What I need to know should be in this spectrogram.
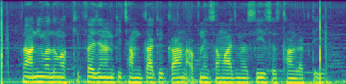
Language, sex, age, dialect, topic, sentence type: Hindi, male, 60-100, Awadhi Bundeli, agriculture, statement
